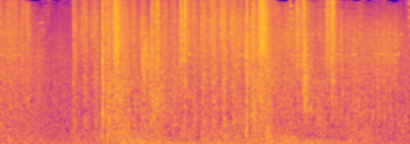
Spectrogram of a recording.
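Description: Automatic gunfire rattles in rapid bursts.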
